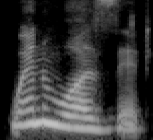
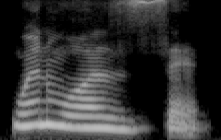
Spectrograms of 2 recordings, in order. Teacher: esse S aqui ele tem um som de z nessa palavra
